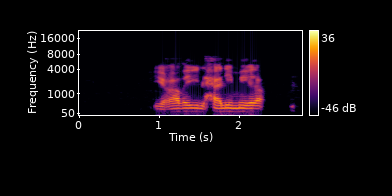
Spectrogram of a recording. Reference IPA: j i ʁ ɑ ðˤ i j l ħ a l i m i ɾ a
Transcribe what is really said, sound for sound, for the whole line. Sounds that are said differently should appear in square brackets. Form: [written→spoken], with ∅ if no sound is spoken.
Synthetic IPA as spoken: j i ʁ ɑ ðˤ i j l ħ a l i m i ɾ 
